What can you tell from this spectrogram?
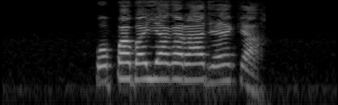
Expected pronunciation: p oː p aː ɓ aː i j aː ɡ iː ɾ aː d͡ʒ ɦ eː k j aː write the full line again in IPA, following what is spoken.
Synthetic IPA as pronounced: p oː p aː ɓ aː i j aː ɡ aː ɾ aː d͡ʒ ɦ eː k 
